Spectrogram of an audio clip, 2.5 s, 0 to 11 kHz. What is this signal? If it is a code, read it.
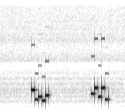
Five-tone selective call (ZVEI), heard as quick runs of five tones, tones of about 70 ms. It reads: 93526 70503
